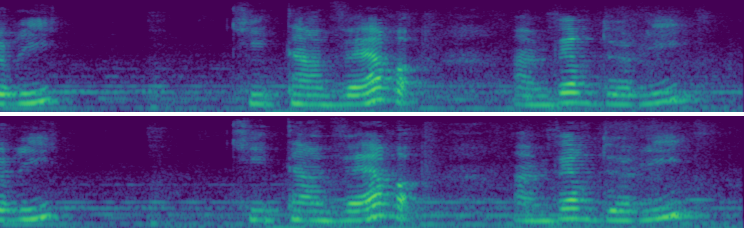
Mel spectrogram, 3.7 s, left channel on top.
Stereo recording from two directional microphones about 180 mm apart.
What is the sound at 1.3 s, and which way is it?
Speech, 30° left (ahead or behind).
